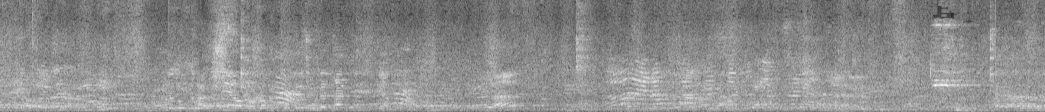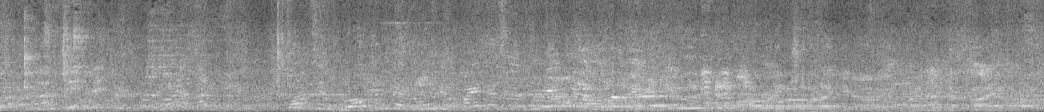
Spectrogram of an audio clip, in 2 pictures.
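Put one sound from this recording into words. Forks and spoons clink against plates.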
